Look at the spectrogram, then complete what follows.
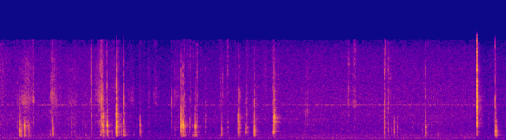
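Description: Hard plastic toy train handled in the hand: scattered sharp clicks and taps of plastic, some in quick pairs, over a faint steady hum.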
